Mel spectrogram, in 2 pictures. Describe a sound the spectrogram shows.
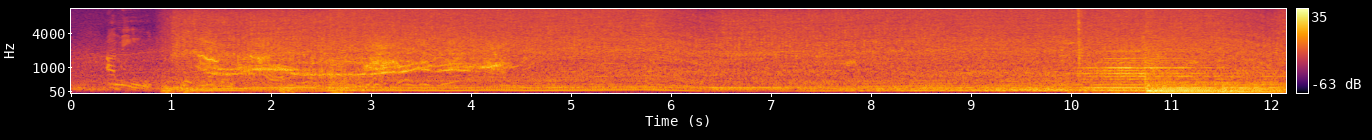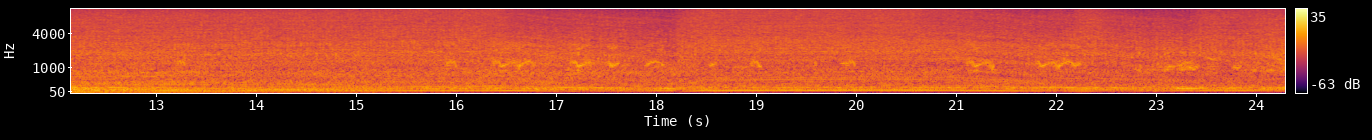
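A car engine rumbles and revs as a car drives along.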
